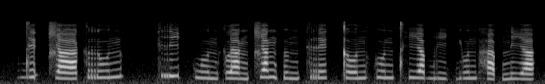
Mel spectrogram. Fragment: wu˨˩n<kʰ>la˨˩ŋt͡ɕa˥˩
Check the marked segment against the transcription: incorrect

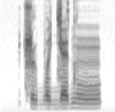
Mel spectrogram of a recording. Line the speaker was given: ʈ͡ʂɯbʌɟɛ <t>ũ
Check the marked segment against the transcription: incorrect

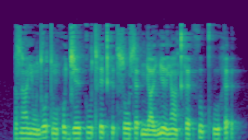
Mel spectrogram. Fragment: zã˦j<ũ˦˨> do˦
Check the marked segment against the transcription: incorrect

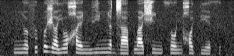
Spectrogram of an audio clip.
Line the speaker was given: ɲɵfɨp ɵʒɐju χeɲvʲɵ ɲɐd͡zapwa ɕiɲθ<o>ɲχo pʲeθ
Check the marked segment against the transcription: correct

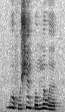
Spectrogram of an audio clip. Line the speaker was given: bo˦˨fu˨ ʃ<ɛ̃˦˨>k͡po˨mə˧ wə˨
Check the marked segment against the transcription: correct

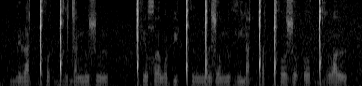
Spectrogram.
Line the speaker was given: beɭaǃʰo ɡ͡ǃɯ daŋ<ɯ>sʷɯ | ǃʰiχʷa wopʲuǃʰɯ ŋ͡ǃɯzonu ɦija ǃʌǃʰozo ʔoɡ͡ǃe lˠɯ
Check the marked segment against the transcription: correct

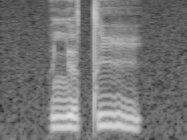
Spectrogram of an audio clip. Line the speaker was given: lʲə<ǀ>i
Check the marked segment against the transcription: incorrect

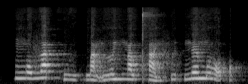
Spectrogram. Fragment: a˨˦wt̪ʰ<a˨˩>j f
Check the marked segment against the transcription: incorrect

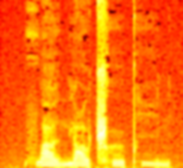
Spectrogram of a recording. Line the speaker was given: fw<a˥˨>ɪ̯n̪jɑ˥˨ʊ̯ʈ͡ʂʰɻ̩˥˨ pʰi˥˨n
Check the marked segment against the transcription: correct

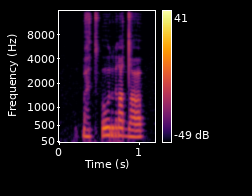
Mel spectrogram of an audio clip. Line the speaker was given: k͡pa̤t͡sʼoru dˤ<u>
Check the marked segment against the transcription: incorrect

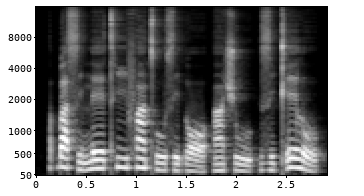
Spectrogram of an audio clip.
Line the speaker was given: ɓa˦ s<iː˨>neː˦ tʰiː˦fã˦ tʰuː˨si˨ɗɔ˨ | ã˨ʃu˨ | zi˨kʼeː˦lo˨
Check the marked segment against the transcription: incorrect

